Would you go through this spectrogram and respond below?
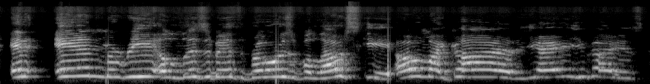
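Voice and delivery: high, drawn-out happy cheering; delighted cheer. Real, not acted. Streamer cheers viewers who caught memberships, delighted. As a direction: stretch the words out in real delight.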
